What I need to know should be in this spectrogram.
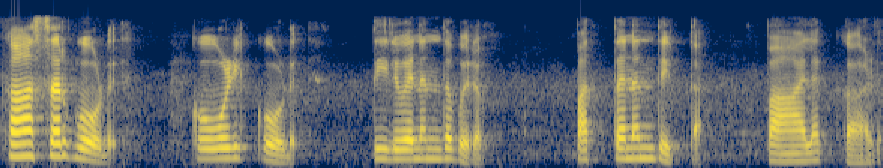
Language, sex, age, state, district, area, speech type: Malayalam, female, 30-45, Kerala, Malappuram, rural, spontaneous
